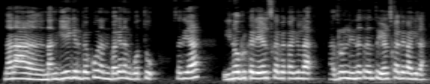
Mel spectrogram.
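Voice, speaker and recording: Playing an irritable, defensive young husband in a village comedy skit, a woman snaps at and scolds his wife, talking quickly. Her irritated voice is mid-range and close to everyday speech, though her delivery is flat. The recording is muffled.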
